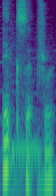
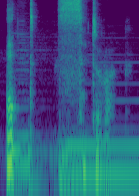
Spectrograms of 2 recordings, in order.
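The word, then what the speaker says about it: et cetera: turtles and fishes etc except it's not ex cetera its etc sorry I pronounced a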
